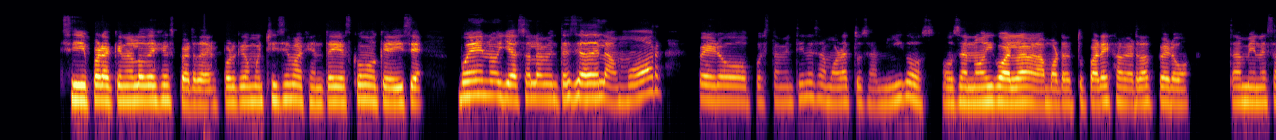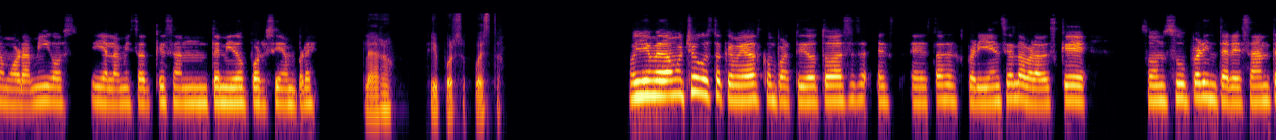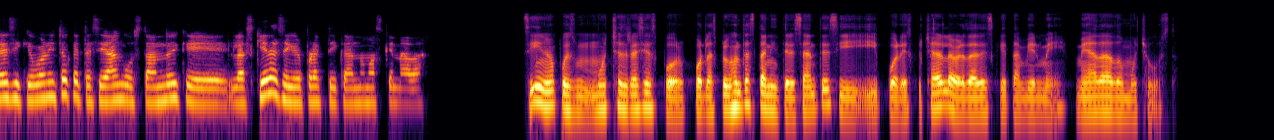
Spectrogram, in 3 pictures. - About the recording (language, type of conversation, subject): Spanish, podcast, ¿Has cambiado alguna tradición familiar con el tiempo? ¿Cómo y por qué?
- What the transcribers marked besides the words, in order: none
